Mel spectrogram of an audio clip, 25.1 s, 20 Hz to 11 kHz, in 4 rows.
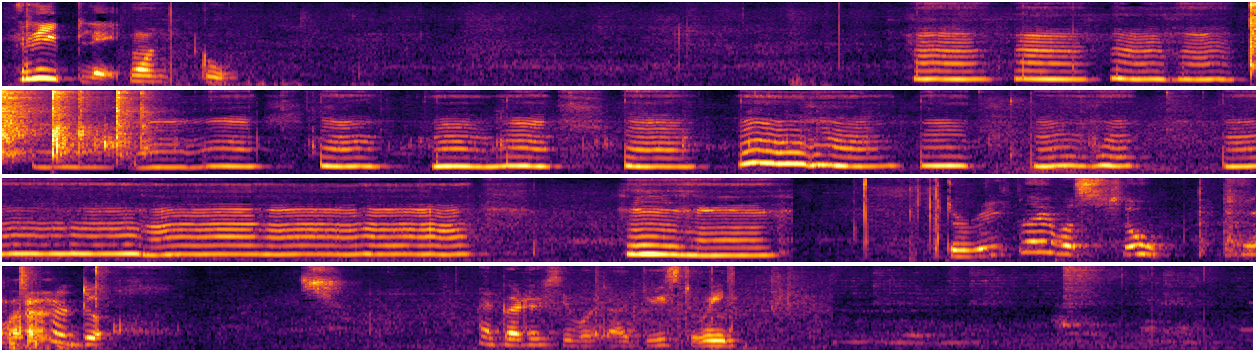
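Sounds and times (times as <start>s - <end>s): girl humming: 4.5s - 16.5s.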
